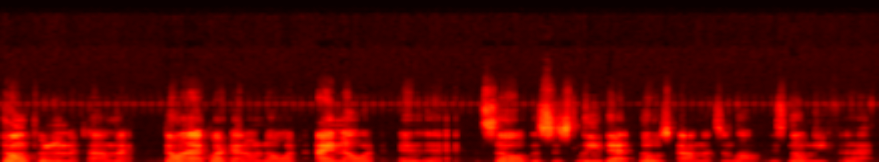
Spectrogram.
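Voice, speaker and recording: Low-voiced man doing informal commentary. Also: fairly quick. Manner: rambling, repetitive, colloquial. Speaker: host of book chapter breakdown.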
